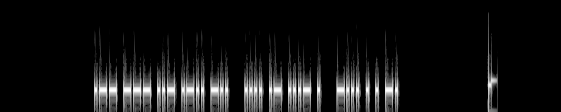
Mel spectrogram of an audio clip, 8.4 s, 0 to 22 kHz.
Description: Morse code, heard as a keyed tone, about 33 wpm, 700 Hz. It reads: WOULD HAVE BEEN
